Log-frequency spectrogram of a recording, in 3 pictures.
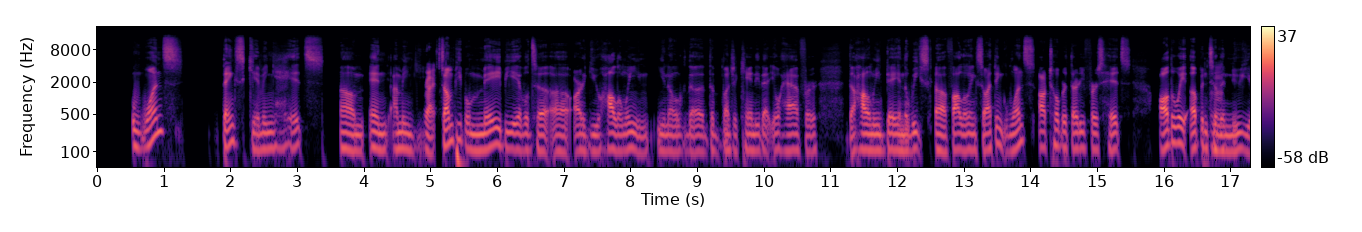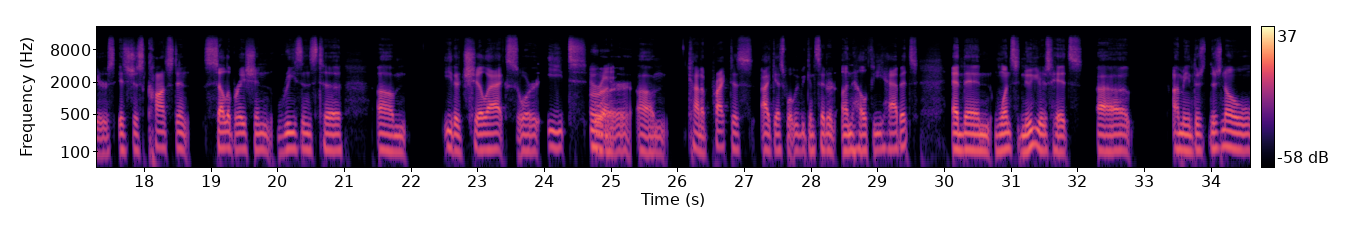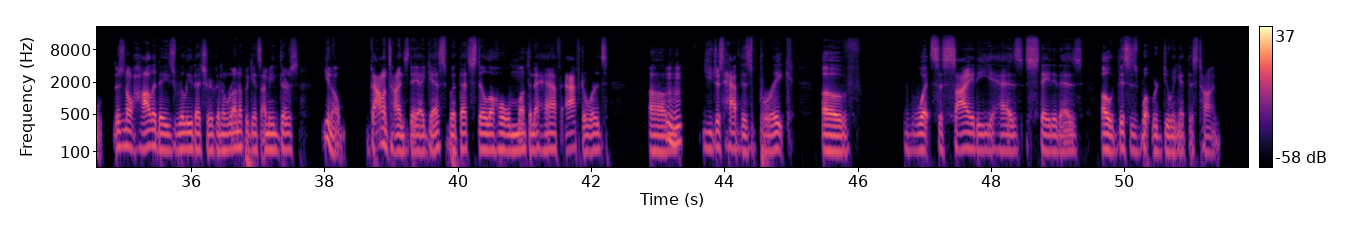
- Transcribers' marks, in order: none
- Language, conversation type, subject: English, unstructured, What small step can you take today toward your goal?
